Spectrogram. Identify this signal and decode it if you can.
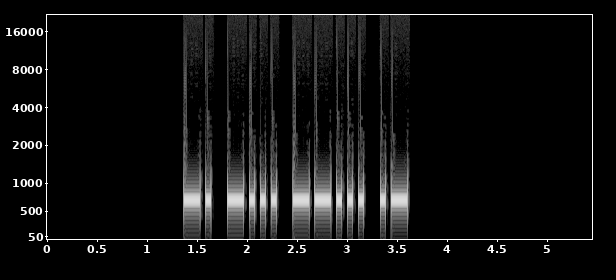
Morse code, heard as a keyed tone, about 22 wpm, 700 Hz. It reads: NB7A
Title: USA Call Signs - 4 Characters - Repeated 2x - 22wpm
